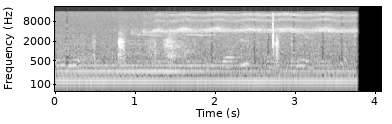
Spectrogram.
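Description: Faint outdoor ambience on a wooden boardwalk: a steady high buzz over a low steady hum, with a few light taps of footsteps on the boards. It cuts off abruptly near the end.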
